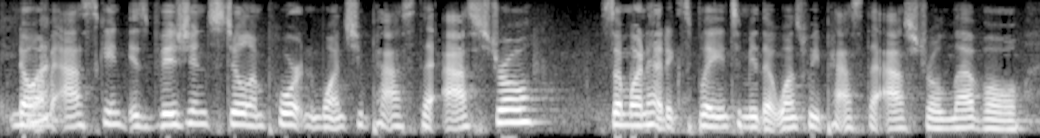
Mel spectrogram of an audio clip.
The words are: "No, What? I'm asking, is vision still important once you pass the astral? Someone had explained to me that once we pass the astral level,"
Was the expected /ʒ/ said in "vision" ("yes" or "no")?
yes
